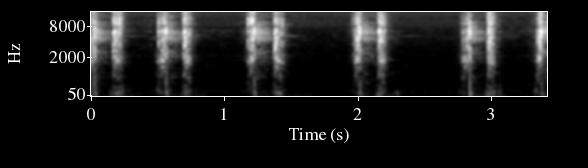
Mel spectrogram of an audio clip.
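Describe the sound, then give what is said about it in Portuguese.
Scissors fall again and again during sewing in a home in Porto União, Brazil, five sharp metallic clatters, each a quick double hit, spaced evenly about every two-thirds of a second, crisp with no talking. “A tesoura cai por diversas vezes.”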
